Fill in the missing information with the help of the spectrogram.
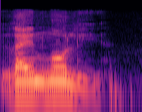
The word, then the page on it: gaingoli: Raga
